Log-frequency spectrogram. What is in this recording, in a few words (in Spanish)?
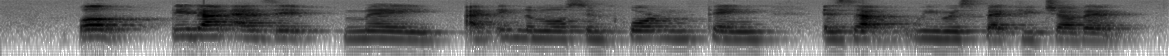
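Voice Acting es F, Spanish, female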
